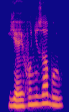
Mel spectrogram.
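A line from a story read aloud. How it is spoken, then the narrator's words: Calm reply. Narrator (Russian): спокойно ответил Эдвард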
